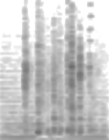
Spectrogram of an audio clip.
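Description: Typing on a Razer Huntsman keyboard: a quick, steady run of close, crisp keystrokes over a low background hum, with no talking.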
